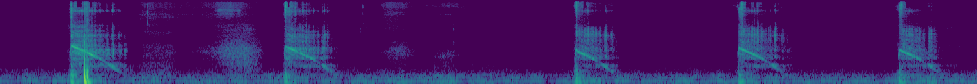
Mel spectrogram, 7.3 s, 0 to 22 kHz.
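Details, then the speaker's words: Eachine/Diatone ER349 race quad, unused: hand spins of the rear-right motor give a rough, crunchy, crackling falling whir dying within half a second, unlike the other three smooth motors; bad motor bearing. "you can actually hear the bearing inside takes up three year old mm-hmm cranky crunchy noise as opposed to what this should sound like"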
